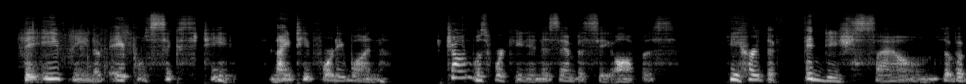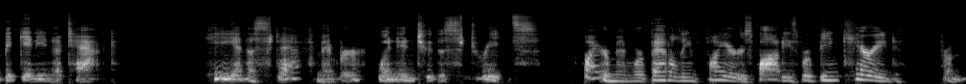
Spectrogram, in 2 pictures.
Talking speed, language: 125 wpm, English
